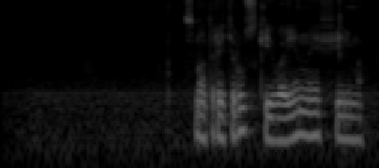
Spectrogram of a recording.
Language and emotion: Russian, neutral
